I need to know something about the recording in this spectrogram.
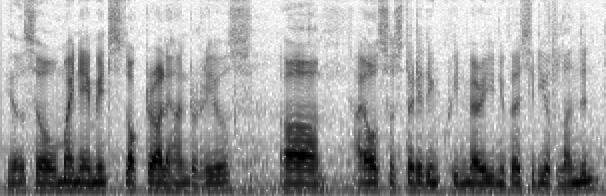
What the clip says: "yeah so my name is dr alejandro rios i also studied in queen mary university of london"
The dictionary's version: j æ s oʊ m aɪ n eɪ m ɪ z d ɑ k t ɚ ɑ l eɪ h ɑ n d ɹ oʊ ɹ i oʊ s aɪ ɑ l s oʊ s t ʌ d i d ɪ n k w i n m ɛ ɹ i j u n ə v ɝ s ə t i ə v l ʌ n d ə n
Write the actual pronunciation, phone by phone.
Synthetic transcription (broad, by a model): j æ s oʊ m aɪ n eɪ m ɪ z d ɑ k t ɚ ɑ l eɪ h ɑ n d ɹ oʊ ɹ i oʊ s aɪ ɑ l s oʊ s t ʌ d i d ɪ n k w i n m ɛ ɹ i j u n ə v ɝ s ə t i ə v l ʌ n d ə n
